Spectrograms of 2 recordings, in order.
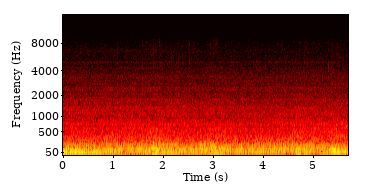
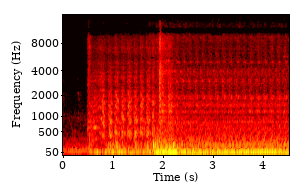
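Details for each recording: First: Renault Megane 1.5 dCi diesel after replacing faulty cylinder 3 injector with a used good one and clearing fault codes: low, steady idle rumble with no misses, knocks or uneven beats; healthy. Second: Renault Megane 1.5 dCi diesel with faulty injector (cylinder 3 flagged, swapped to cylinder 2 to confirm), connectors unplugged: cranks, catches, then idles with uneven lumpy clatter and irregular beat, revving oddly; misfiring cylinder from faulty injector.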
